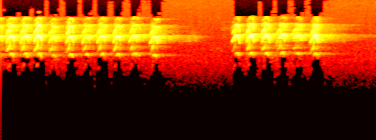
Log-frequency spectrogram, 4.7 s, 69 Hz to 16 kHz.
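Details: A common kestrel in the Wittlich valley, Germany, in 2018, gives two rapid runs of sharp, high "kee-kee-kee" notes, about five per second, with a short pause between runs.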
